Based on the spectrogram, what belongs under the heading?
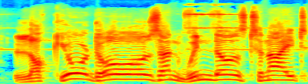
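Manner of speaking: loud, high urgent warning shout. A narrator's reading. Policeman on his bicycle warns the villagers, shouting. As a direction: call it out to the whole street. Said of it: "rode along the street on his bicycle shouting".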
